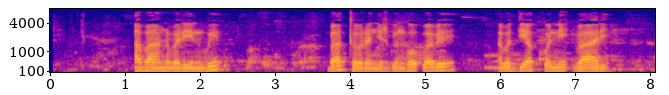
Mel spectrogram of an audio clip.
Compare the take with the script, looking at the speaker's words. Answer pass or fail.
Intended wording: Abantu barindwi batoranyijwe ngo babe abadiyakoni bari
pass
